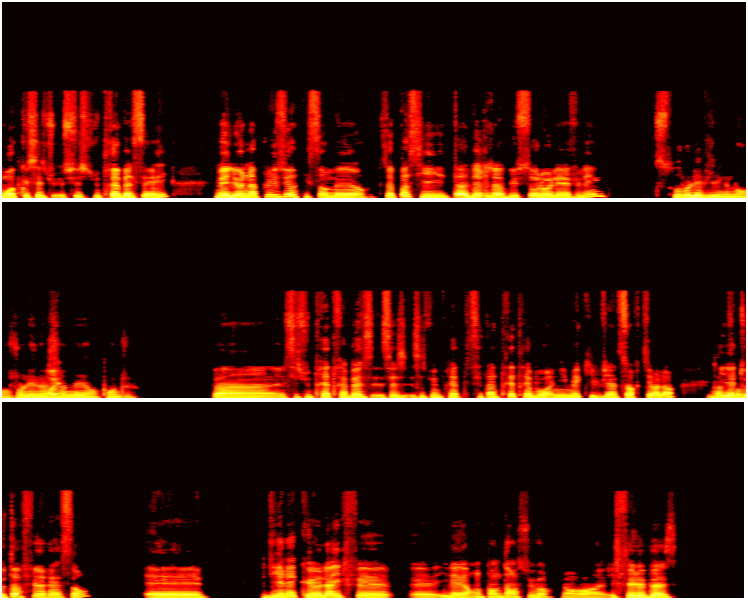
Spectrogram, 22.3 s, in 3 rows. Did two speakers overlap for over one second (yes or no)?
no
